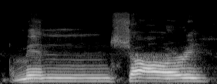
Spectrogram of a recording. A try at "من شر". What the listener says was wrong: شا is a light letter, not heavy. So من شع or شا light will be شع or شا.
